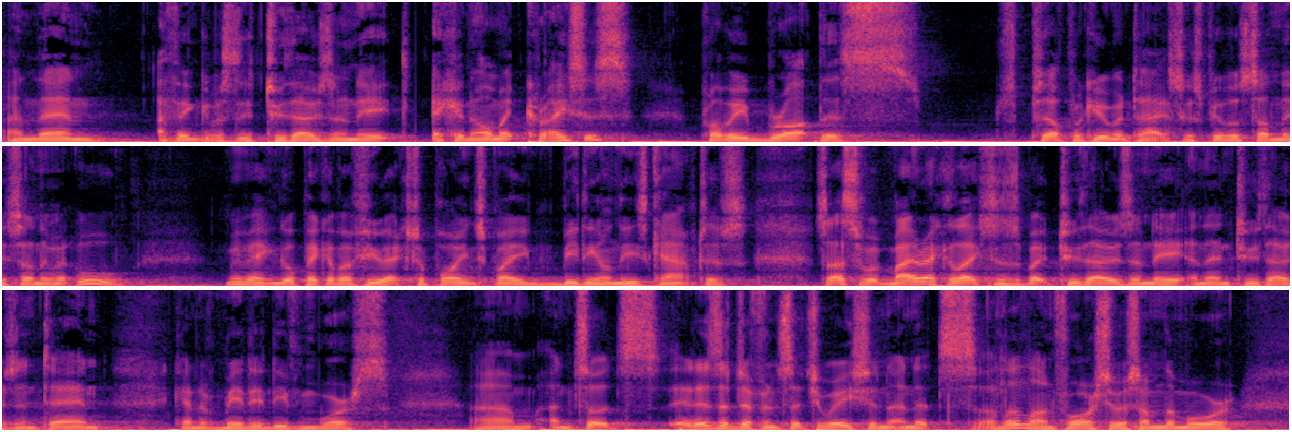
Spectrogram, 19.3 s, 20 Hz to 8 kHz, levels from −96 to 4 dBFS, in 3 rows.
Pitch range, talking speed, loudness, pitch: 95-105 Hz, 225 wpm, -23 LUFS, 100 Hz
